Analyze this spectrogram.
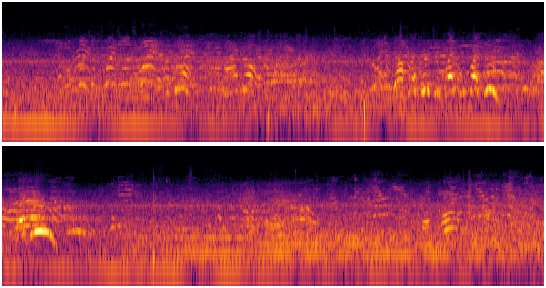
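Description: Young players shout to each other in a large echoing hall.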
